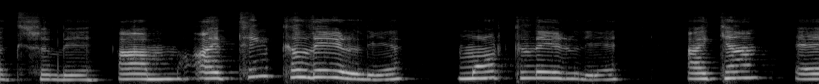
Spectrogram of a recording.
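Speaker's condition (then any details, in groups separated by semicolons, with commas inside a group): Acquired ataxia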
